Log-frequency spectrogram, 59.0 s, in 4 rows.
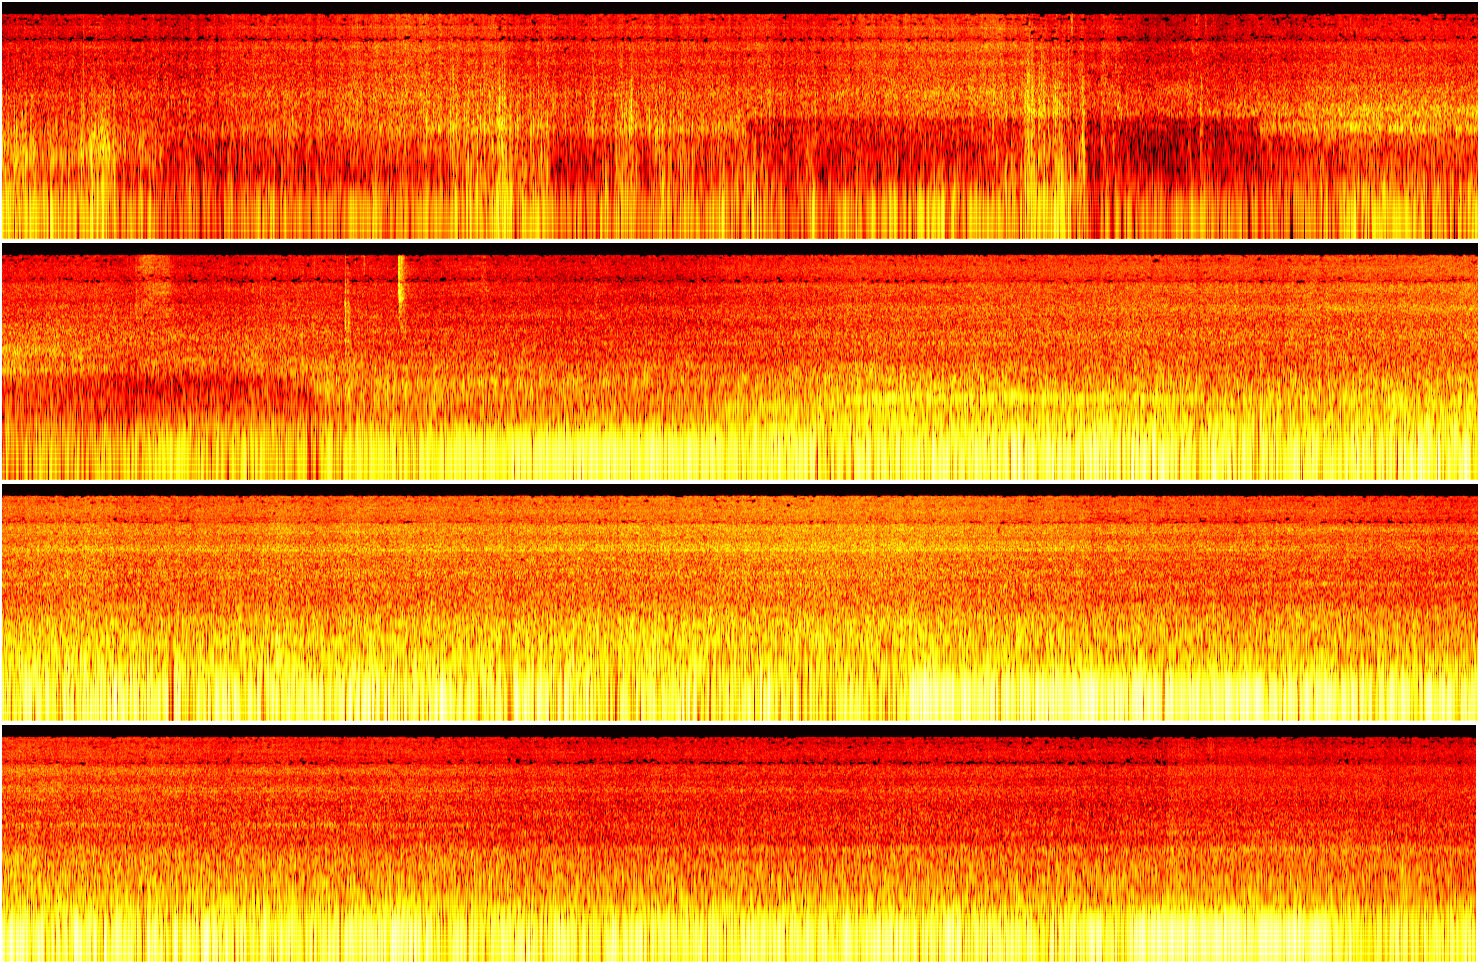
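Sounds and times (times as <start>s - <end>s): car engine rumble: 0.0s - 59.0s
road and wind noise: 0.0s - 59.0s.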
